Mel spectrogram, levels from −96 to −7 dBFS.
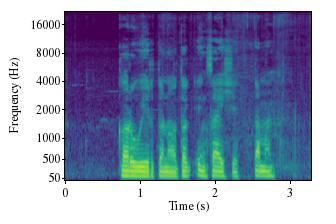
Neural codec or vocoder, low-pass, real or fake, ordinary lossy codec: none; none; real; none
